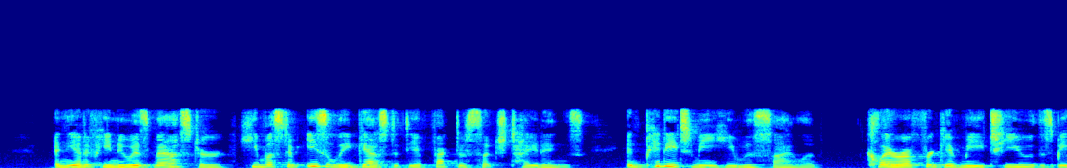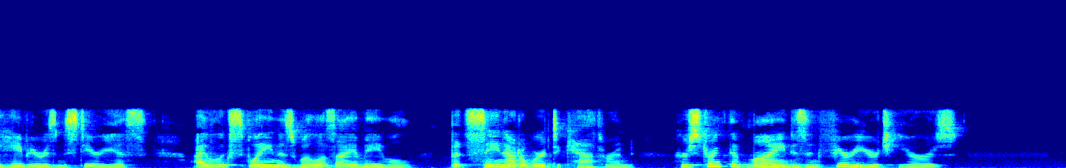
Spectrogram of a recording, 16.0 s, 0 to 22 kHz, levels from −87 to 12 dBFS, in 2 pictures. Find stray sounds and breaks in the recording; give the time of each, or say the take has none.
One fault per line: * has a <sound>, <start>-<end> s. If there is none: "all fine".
all fine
